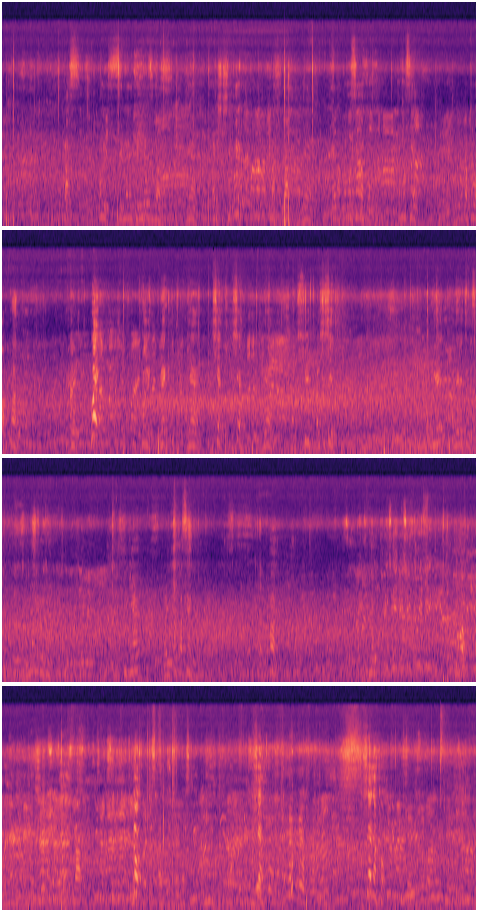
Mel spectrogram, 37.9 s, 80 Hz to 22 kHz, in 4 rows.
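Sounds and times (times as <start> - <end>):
football kick thud: 5.6 - 5.9.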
